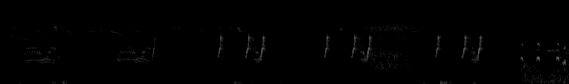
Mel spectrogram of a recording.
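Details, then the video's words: A Common quail gives sharp, liquid triple notes in quick bursts about a second apart, after two buzzy nasal notes, with faint chirping and noise bursts behind. "Common quail effects"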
